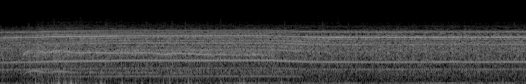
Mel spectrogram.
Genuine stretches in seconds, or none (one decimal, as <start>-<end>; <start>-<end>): 0.0-4.2; 4.7-5.3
